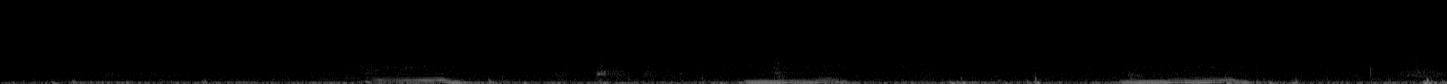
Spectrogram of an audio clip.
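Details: Low, rumbling snores about four seconds apart, roughly 15 breaths a minute, recorded during sleep by a girlfriend; snoring.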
